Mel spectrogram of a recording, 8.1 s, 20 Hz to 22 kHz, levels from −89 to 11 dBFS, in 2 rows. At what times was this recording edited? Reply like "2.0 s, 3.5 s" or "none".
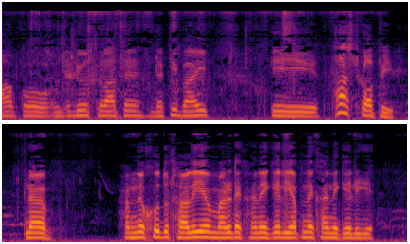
4.3 s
